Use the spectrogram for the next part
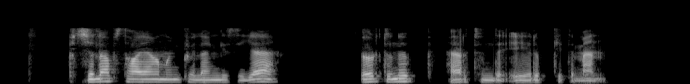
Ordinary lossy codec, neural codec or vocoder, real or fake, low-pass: MP3, 48 kbps; none; real; 5.4 kHz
